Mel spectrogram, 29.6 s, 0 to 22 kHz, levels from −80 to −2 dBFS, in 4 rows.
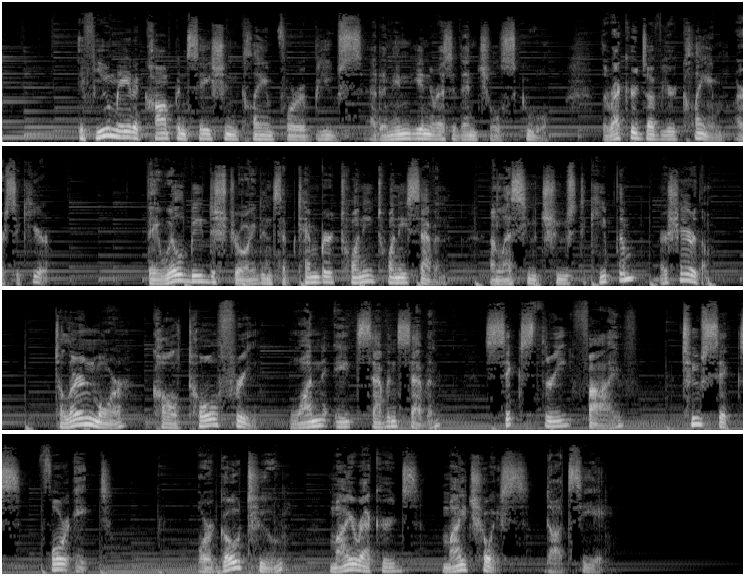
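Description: No technical faults can be heard anywhere in the recording.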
